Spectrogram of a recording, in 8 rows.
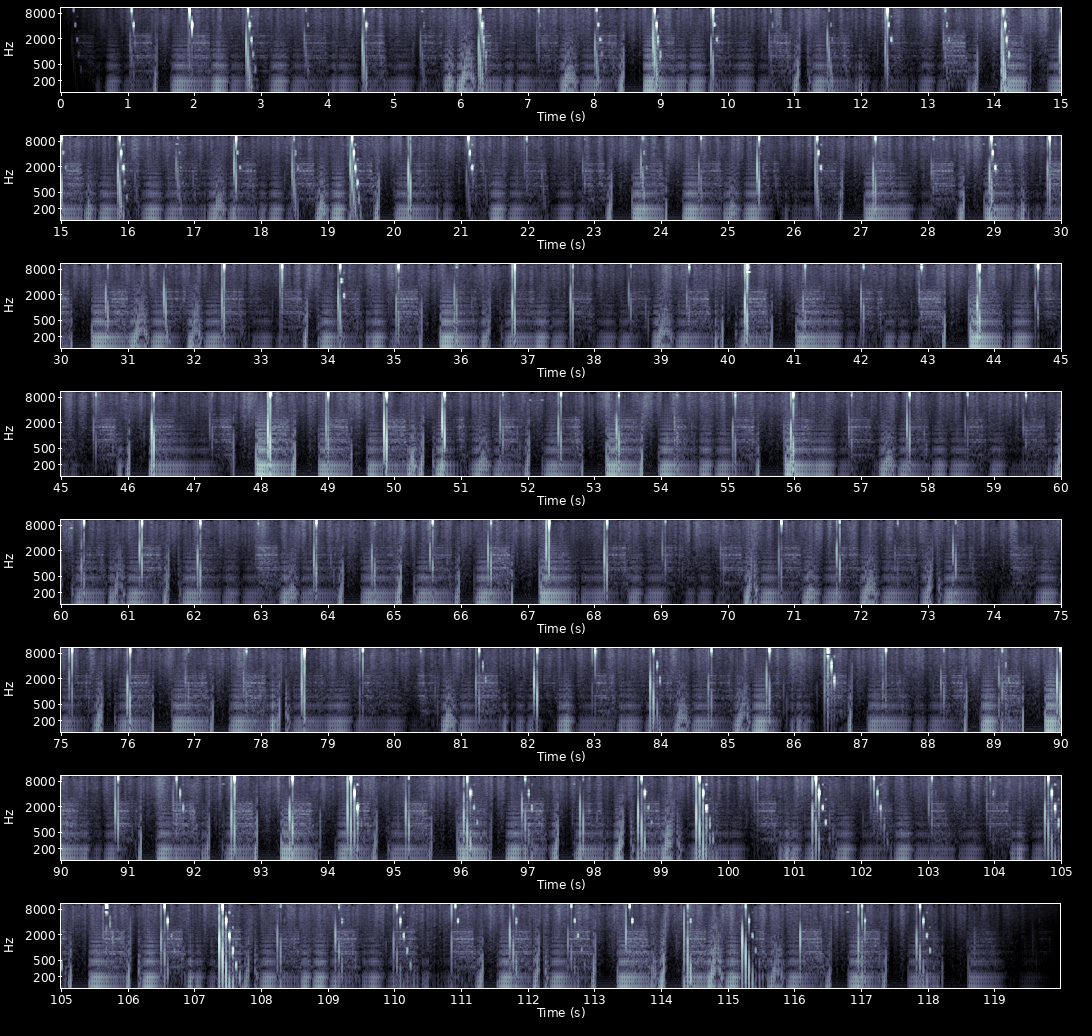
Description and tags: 1.This sample is part of the "Noise Garden" sample pack. 2 minutes of pure ambient droning noisescape. Droplets with some added strange noises.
